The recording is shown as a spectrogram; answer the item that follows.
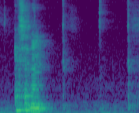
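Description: A handful of faint, sharp computer-mouse clicks spread across two seconds in a quiet room, with a brief voiced "uh" about a quarter-second in.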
